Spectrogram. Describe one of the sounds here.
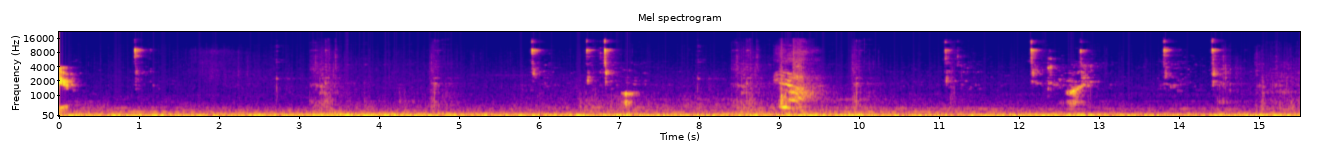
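Stone rings turn and lock with sharp clicks.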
